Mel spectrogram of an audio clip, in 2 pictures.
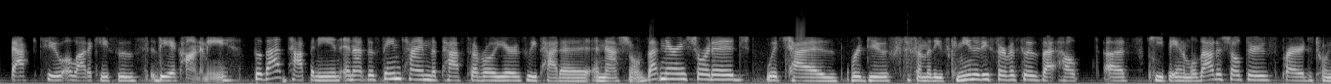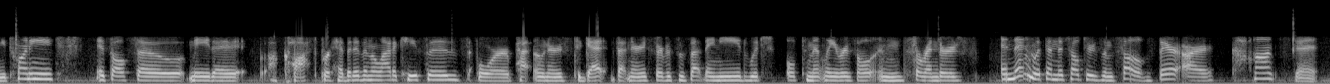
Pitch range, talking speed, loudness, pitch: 175-210 Hz, 185 wpm, -19 LUFS, 185 Hz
